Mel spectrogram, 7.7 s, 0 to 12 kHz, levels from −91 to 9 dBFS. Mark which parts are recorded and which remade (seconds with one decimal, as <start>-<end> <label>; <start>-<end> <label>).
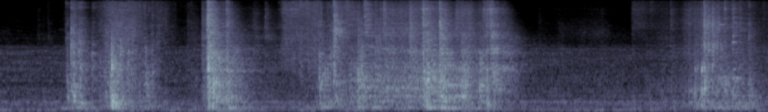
0.0-1.9 recorded; 1.9-3.0 remade; 3.0-3.8 recorded; 3.8-7.2 remade; 7.2-7.7 recorded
